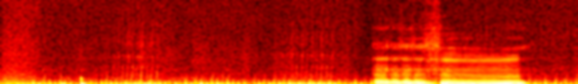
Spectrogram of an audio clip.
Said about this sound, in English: Oh, you can hear his purrs so well. Put it up by his mouth.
